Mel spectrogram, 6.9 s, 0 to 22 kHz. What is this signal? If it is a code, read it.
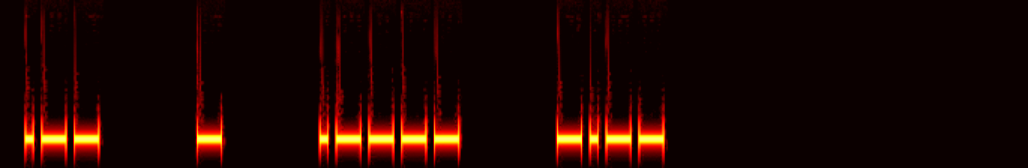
Morse code, heard as a keyed tone, about 21 wpm, spaced as for 10 wpm, 700 Hz. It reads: WT1Y
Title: USA Call Signs - 4 Characters - 4x Character Spacing - 22wpm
